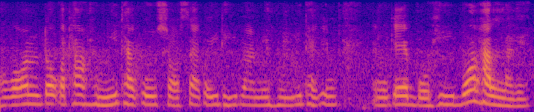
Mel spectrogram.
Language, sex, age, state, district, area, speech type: Assamese, female, 60+, Assam, Golaghat, urban, spontaneous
